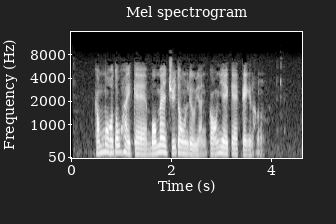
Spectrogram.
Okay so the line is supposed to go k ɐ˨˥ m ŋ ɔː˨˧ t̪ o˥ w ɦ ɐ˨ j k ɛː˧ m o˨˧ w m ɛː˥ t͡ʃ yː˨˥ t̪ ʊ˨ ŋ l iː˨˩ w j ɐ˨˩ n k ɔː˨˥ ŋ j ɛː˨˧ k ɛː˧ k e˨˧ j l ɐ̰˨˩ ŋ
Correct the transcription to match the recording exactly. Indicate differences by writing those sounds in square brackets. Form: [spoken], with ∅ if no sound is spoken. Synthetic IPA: k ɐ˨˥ m ŋ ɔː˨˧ t̪ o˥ w ɦ ɐ˨ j k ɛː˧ m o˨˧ w m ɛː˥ t͡ʃ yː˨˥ t̪ ʊ˨ ŋ l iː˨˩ w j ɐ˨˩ n k ɔː˨˥ ŋ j ɛː˨˧ k ɛː˧ k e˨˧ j l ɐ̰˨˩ ŋ

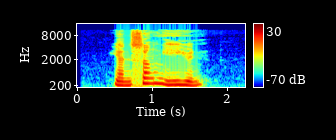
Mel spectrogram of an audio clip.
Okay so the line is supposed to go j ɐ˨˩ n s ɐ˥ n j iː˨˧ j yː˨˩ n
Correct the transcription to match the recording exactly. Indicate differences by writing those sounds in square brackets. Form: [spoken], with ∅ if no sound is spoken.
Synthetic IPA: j ɐ˨˩ n s ɐ˥ [ŋ] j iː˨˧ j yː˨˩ n

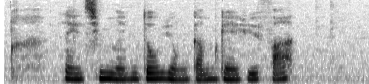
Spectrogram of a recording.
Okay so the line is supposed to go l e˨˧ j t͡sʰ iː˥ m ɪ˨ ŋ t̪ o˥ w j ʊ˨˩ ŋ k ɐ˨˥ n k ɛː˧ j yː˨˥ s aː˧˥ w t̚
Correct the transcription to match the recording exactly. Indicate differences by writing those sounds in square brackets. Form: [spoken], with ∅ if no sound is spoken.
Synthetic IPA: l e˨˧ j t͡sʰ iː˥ m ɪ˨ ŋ t̪ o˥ w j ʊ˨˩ ŋ k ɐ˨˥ [m] k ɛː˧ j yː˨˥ [f] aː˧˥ [∅] t̚

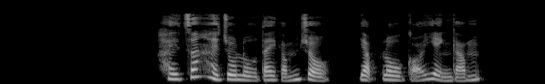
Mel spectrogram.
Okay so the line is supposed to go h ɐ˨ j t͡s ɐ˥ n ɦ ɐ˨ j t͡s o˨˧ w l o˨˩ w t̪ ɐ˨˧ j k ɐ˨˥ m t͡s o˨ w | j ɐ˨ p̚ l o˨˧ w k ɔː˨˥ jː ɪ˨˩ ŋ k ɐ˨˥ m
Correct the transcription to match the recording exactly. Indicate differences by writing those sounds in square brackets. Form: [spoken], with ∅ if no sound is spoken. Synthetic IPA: h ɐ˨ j t͡s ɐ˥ n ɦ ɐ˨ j t͡s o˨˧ w l o˨˩ w t̪ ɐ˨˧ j k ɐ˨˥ m t͡s o˨ w | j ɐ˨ p̚ l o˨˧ w k ɔː˨˥ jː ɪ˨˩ ŋ k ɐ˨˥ m

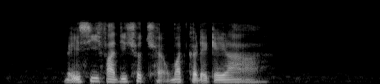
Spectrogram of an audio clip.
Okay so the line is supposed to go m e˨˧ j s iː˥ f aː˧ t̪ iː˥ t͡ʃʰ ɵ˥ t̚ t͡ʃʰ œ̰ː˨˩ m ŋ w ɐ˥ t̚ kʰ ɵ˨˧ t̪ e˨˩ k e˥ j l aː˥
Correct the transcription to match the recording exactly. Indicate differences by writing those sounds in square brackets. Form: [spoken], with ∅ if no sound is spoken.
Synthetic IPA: m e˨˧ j s iː˥ f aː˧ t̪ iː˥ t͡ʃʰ ɵ˥ t̚ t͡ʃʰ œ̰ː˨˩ [∅] ŋ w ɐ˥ t̚ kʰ ɵ˨˧ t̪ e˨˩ k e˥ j l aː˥

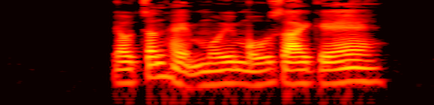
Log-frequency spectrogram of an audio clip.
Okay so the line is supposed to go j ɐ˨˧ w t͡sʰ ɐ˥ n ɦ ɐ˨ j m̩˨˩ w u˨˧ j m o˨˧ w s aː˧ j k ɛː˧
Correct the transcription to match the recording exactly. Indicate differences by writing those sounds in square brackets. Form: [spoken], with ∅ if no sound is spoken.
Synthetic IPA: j ɐ˨˧ w [t͡s] ɐ˥ n ɦ ɐ˨ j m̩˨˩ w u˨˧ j m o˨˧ w s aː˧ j k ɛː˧

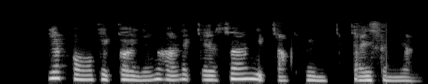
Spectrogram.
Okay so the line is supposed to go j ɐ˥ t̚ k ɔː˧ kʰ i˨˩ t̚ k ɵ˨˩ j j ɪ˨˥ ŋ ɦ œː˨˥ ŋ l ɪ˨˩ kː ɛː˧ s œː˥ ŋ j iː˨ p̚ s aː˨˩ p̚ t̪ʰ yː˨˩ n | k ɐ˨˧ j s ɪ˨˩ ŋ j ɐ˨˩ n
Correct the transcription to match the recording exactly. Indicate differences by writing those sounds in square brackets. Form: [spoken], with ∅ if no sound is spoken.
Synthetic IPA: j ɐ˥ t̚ k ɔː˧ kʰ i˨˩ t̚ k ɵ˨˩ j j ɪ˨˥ ŋ ɦ œː˨˥ ŋ l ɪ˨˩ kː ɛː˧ s œː˥ ŋ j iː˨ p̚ [t͡s] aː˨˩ p̚ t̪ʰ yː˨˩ n | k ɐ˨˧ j s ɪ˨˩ ŋ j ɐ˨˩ n

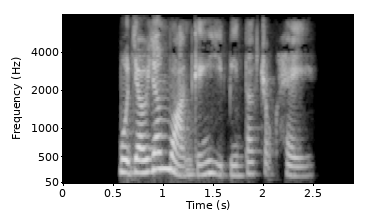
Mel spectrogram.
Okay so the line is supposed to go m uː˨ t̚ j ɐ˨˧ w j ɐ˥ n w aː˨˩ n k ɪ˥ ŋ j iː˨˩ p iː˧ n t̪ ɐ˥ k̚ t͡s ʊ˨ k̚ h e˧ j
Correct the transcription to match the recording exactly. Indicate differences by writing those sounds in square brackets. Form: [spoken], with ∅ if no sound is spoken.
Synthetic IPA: m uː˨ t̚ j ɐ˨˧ w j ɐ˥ n w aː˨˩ n k [ɪ˨˥] ŋ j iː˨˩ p iː˧ n t̪ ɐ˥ k̚ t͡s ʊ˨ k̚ h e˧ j

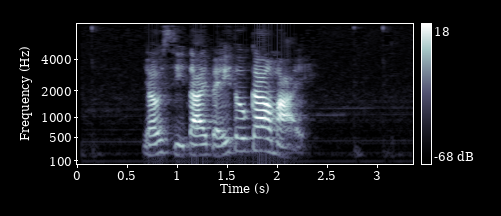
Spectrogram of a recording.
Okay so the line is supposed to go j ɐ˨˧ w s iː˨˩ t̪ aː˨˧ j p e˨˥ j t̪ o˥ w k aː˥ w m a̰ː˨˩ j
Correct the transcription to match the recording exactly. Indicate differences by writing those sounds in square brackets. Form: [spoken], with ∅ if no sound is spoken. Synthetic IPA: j ɐ˨˧ w s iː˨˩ t̪ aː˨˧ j p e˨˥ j t̪ o˥ w k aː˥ w m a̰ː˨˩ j

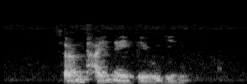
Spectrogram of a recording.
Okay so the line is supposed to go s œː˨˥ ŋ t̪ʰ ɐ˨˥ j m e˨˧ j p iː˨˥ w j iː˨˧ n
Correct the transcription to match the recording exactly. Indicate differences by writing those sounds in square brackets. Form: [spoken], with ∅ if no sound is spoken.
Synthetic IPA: s œː˨˥ ŋ t̪ʰ ɐ˨˥ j [n] e˨˧ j p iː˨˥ w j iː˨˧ n

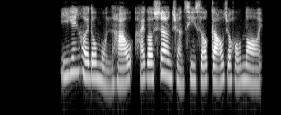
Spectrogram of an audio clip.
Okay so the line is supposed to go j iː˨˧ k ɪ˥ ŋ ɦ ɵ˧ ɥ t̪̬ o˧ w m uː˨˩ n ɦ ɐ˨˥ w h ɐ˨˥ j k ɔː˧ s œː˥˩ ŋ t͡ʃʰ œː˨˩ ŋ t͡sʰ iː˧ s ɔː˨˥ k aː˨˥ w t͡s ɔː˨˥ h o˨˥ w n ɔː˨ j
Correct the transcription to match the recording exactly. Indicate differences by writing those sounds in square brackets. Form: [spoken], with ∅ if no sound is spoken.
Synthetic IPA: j iː˨˧ k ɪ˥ ŋ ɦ ɵ˧ ɥ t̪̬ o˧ w m uː˨˩ n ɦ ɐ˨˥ w h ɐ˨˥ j k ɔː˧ s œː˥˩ ŋ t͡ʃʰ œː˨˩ ŋ t͡sʰ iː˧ s ɔː˨˥ k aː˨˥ w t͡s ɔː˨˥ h o˨˥ w n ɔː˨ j

